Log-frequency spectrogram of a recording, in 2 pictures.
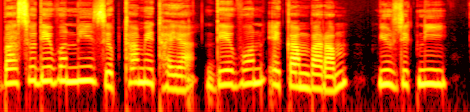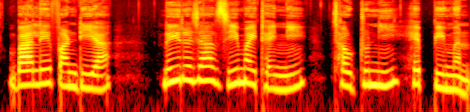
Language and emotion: Bodo, neutral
